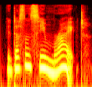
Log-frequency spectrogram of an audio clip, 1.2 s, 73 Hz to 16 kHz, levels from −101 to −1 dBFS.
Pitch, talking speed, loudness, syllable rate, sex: 225 Hz, 195 wpm, -15 LUFS, 3.9 syllables/s, female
